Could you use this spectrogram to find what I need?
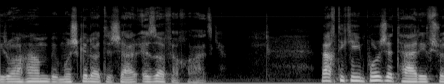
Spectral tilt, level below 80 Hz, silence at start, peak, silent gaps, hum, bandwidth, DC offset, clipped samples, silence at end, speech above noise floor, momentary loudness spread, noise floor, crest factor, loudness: -6 dB/octave; -54 dBFS; 0 s; -4 dBFS; none; none; 16 kHz; 3%; under 0.1%; 0 s; 29 dB; 14 LU; -51 dBFS; 18 dB; -22 LUFS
